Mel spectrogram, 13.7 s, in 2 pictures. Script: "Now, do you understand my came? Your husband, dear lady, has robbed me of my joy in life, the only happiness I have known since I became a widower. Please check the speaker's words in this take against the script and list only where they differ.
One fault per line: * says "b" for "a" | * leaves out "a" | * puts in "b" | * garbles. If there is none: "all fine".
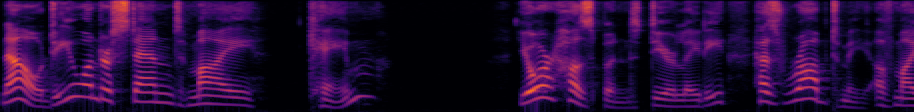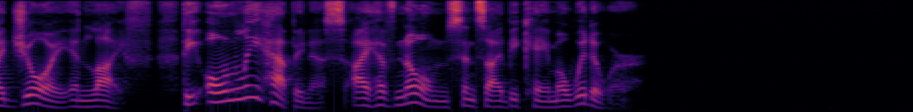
all fine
